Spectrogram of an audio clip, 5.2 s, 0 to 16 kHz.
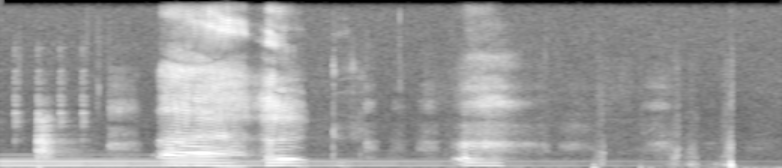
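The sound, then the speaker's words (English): A 10-month-old baby boy babbles in short, high, sing-song bursts, with a couple of drawn-out vocal sweeps followed by soft clicks and little mouth noises, no adult talking. “So I'm here with my 10 month old son”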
